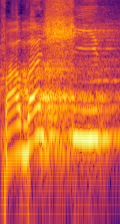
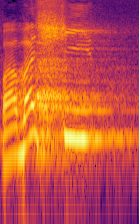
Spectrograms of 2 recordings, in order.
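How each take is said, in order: Both takes have the same delivery.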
